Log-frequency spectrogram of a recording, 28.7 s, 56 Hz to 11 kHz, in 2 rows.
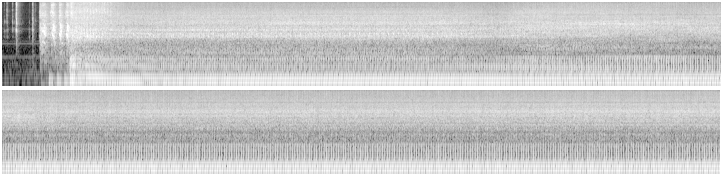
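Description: BMW R1200GS Adventure's flat-twin boxer engine started with its electric starter, catching about a second in, then idling steadily.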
